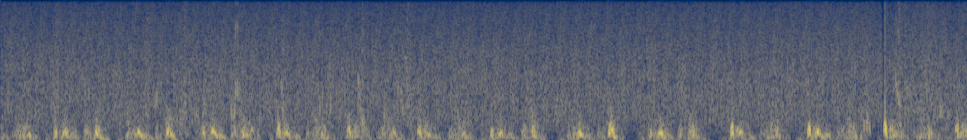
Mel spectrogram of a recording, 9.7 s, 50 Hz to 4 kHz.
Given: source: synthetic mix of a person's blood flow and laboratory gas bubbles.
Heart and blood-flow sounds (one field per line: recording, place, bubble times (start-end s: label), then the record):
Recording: Doppler ultrasound of blood flow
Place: precordium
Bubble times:
1.51-1.60 s: bubbles
1.68-2.08 s: bubbles
2.28-2.64 s: bubbles
2.79-2.88 s: bubbles
3.17-3.37 s: bubbles
3.54-3.70 s: bubbles
3.76-3.92 s: bubbles
3.96-4.20 s: bubbles
8.59-8.74 s: bubbles
8.88-8.91 s: bubbles
8.94-9.12 s: bubbles
9.33-9.55 s: bubbles
From the record:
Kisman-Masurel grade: 221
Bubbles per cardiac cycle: several, 3 to 8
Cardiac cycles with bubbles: 10 to 50%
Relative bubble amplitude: barely perceptible (0.100 to 0.250)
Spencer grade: 2 (many but less than half of the cardiac periods contain bubble signals, singularly or in groups)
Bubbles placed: anywhere in the cardiac cycle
